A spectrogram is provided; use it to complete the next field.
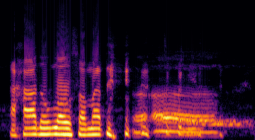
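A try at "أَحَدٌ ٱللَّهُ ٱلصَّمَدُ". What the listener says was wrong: Bukan ahadullahu samad ya. Ahadunillahus. Dunillah. Qul huwallahu ahadunillah. Karena nun iwat. Ada tanwin ketemu hamzah wasal. Nah, ketika waqaf, qul huwallahu ahad, Allahus samad. Tapi kalau wasal, qul huwallahu ahadunillahus samad.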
